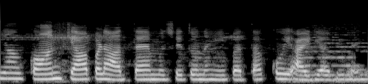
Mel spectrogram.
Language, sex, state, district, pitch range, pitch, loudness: Hindi, female, Chhattisgarh, Balrampur, 220-240 Hz, 225 Hz, -14 LUFS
